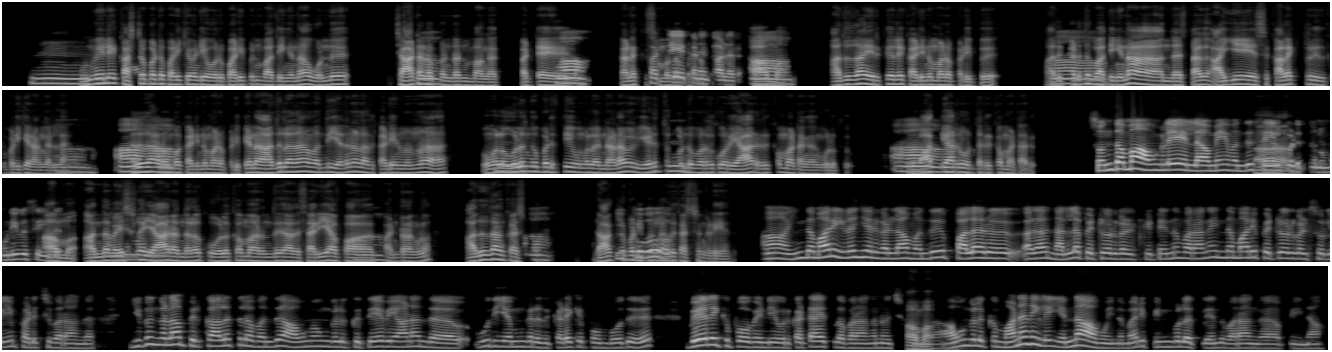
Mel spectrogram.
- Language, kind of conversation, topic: Tamil, podcast, சம்பளம் மற்றும் ஆனந்தம் இதில் எதற்கு நீங்கள் முன்னுரிமை அளிப்பீர்கள்?
- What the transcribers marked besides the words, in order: in English: "சார்ட்டர்ட் அக்கவுண்டன்பாங்க"; other noise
